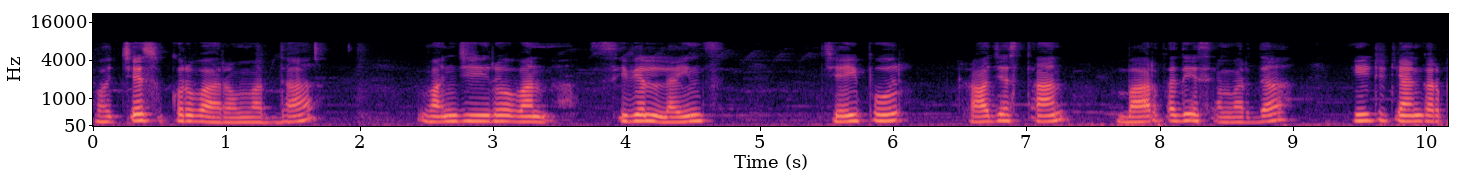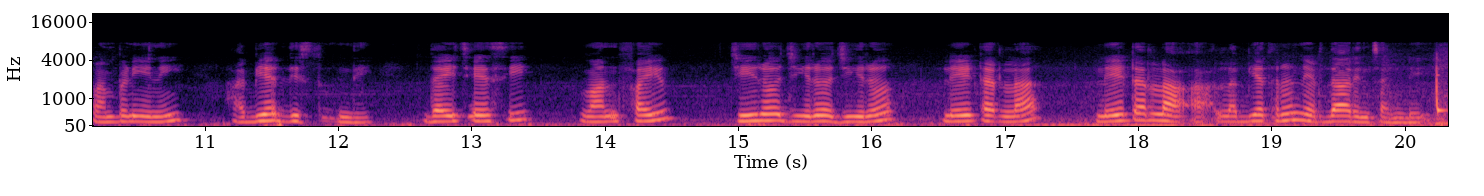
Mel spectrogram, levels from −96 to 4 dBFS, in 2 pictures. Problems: none marked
